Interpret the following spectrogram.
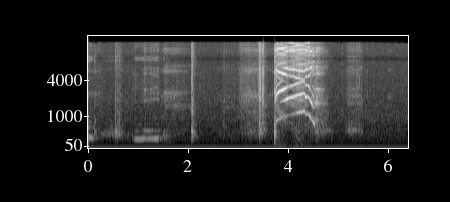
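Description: A person's high-pitched shriek about four seconds in, lasting under a second and falling in pitch, amid faint talk and sniffing.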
